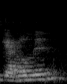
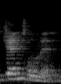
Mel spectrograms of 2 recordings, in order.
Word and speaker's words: Gettleman: Gettleman is the cashier at safeway who always mispronounce it calls me mrs. gentleman particulate because a there's no N and B whose name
